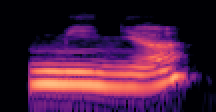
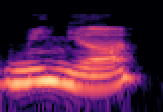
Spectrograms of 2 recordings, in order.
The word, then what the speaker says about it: меня: Now, as you can see in the word меня, we have sounds m, ye. And if we combine them together by itself, we would read it as me, me.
